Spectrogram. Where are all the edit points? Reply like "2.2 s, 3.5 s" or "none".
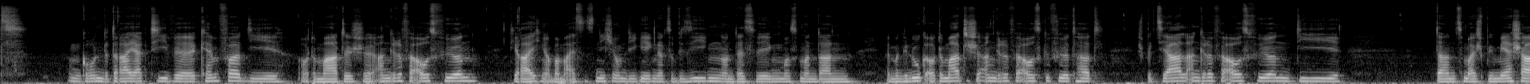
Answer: none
